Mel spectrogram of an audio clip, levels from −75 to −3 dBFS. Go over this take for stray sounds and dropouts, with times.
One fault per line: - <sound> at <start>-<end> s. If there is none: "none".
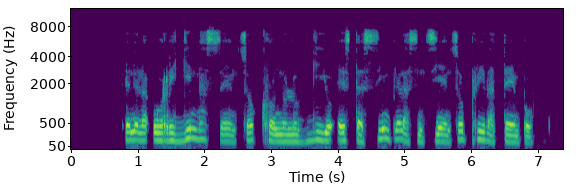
none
